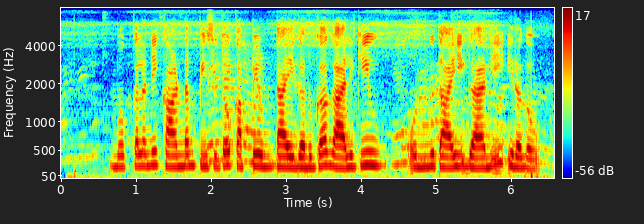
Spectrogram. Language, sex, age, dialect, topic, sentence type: Telugu, female, 18-24, Telangana, agriculture, statement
